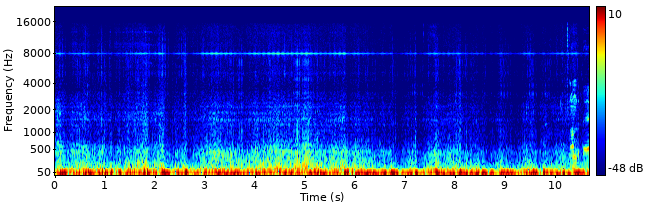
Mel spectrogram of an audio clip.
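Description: A car's engine and tyre noise heard from inside the cabin while driving slowly: a steady low rumble, with a faint constant high-pitched whine above it.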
